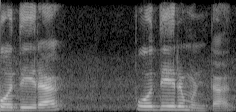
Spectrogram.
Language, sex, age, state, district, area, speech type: Goan Konkani, female, 30-45, Goa, Murmgao, urban, spontaneous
